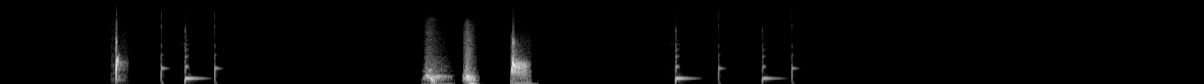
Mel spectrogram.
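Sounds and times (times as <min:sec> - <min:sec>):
cartoon pops: 0:01.1 - 0:02.2
pitched blip: 0:01.1 - 0:02.2, 0:06.8 - 0:07.0, 0:07.6 - 0:08.0.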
